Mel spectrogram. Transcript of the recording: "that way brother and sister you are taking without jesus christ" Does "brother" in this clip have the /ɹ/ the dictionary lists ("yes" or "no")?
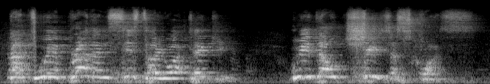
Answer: yes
